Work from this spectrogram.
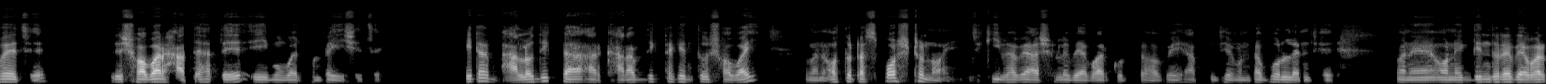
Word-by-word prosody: হয়েছে, 125 -5 +2 0.8
যে 125 - +1
সবার 125 +1 +10
হাতে, 110 +1 +3
হাতে 120 -2 -3 0.3
এই 110 - -1
মোবাইল 105 -1 -4
ফোনটা 105 +1 -9
এসেছে। - - -8 0.9
এটার 150 +3 +3 0.2
ভালো 110 +3 +4
দিকটা 160 -5 +1 0.2
আর 115 - 0
খারাপ 110 +1 0
দিকটা 130 -1 -8
কিন্তু 120 -3 -3 0.2
সবাই 110 +6 +2 0.6
মানে 100 0 -7
অতটা - - +1
স্পষ্ট - - +2 0.2
নয়। - - -7 0.2
যে - - -16
কিভাবে 115 -1 -4
আসলে 110 0 -5
ব্যবহার 100 0 -1
করতে 105 0 -13
হবে 100 +2 -9 0.2
আপনি 110 - -27
যেমনটা 105 0 -6
বললেন 115 -2 -1
যে, - - -14 0.7
মানে 105 -1 -3 0.3
অনেকদিন 110 +2 -2
ধরে 125 0 +4
ব্যবহার 115 +1 +6
110 Hz, 135 wpm, -25 LUFS, 105-120 Hz, 0.9 s, সবার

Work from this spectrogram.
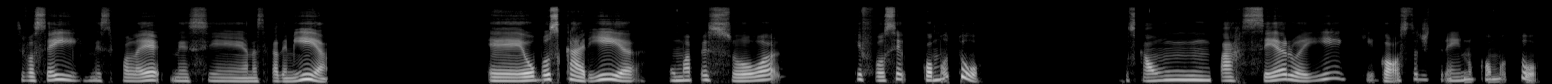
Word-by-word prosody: se 185 - -16
você 185 +3 0
ir 205 -6 +2
nesse 175 -1 -11
cole 165 +4 +3
nesse 165 0 -8 0.4
nessa 150 -2 -6
academia 155 +10 +3 1.6
eh, 165 -2 +3
eu 180 +2 +7
buscaria 195 -4 +3 0.3
uma 180 +2 -1
pessoa 195 - +1 0.7
que 235 - -2
fosse 185 +5 -2 0.2
como 200 +4 +2
tu. - - +1 1.4
Buscar 170 -3 -3
um 205 +2 +1
parceiro 180 +4 +1
aí 225 - -4
que - - -18
gosta 240 - -2
de 215 -1 -13
treino 200 +7 -7
como 245 +2 -6
tu. - - -2
185 Hz, 105 wpm, -23 LUFS, 165-210 Hz, 1.6 s, eu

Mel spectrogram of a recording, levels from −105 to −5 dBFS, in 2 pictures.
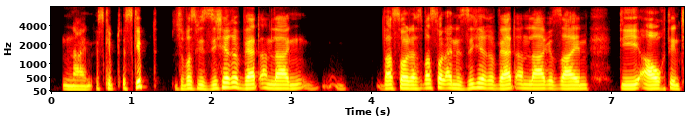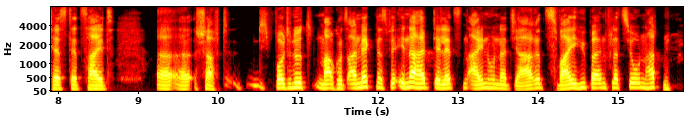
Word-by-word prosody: Nein, 105 -1 -6
es - - -8
gibt 125 -3 -8
es - - -6
gibt 190 0 +1 0.2
so 115 0 -10
was 130 0 -2
wie 130 - -1
sichere 135 +6 +1
Wertanlagen. 130 -2 +1
W 195 - -24
w - - -27 0.5
was 130 0 +1
soll 135 -2 +5
das 130 +1 -1
was 145 -2 0
soll 155 -3 +2
eine 135 -2 -1
sichere 135 +1 -2
Wertanlage 130 0 +1
sein, 125 +1 +1 0.4
die 125 +3 0
auch 125 -1 +4
den 125 -1 -3
Test 125 0 -1
der 125 - -2
Zeit, 120 -2 0 0.5
äh, 125 - -4 0.3
äh, 125 - -4
schafft? - - -4 0.4
Ich 145 - -15
wollte 150 0 +3
nur 165 0 +2
z 225 - -21
mal 140 -6 +2
kurz 140 -1 -4
anmerken, 175 +5 +2
dass 160 -4 -5
wir 155 - -3
innerhalb 155 -2 +5
der 145 - +3
letzten 145 +1 -2
100 130 -1 -2
Jahre 120 +6 0
2 125 +2 +2
Hyperinflationen 155 0 -2
hatten. 165 -6 -4
135 Hz, 180 wpm, -23 LUFS, 125-150 Hz, 0.5 s, soll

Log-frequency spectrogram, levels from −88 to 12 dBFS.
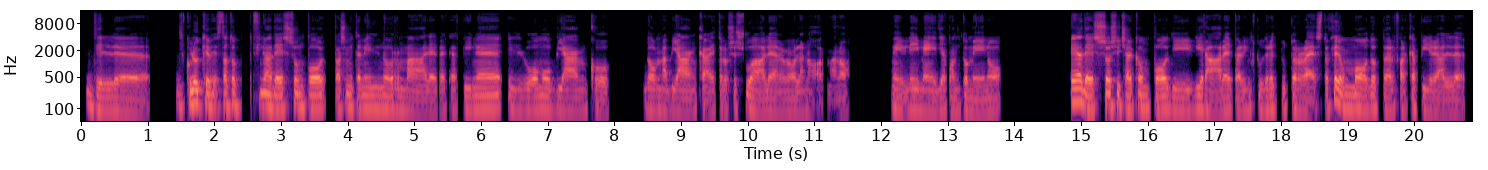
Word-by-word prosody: del 120 - -1 0.4
di 105 - -10
quello 130 +2 +5
che 110 -5 +1
è - - -2
stato 110 0 -1 0.2
fino 115 -1 0
adesso 100 0 +3
un 105 -1 -2
po', 100 0 +5
passami 95 +3 -2
il 100 - -7
termine 100 +1 0
il 100 - -4
normale, 90 -5 -1
perché 85 - -6
al - - -4
fine 95 +1 +1
il 95 -3 -10
l'uomo 95 +1 -1
bianco, 90 -2 -2 0.5
donna 90 -1 -3
bianca 85 0 0
eterosessuale 85 +1 -1
erano 80 +1 -3
la 80 -1 -5
norma, 80 -1 -9
no? - - -3 0.7
Nei 90 -4 -3
nei 90 0 -3
media 85 -1 0
quantomeno. 85 -1 -4 1.1
E 140 - +7
adesso 115 -6 +7
si 110 0 -1
cerca 95 -2 +2
un 100 0 -1
po' 95 -2 +4
di 90 -2 -4
virare 90 -2 +1
per - - -1
includere 95 +1 -5
tutto - - -7
il - - 0
resto, - - +2
che - - +6
è - - +8
un 100 0 +1
modo 100 0 +2
per 90 -3 -2
far - - -2
capire 90 -2 -2
al 80 +1 -2
95 Hz, 150 wpm, -23 LUFS, 85-100 Hz, 1.1 s, è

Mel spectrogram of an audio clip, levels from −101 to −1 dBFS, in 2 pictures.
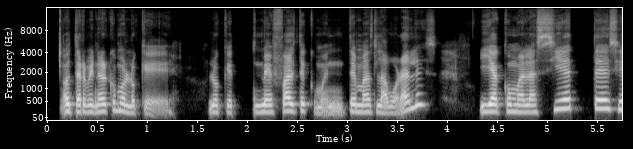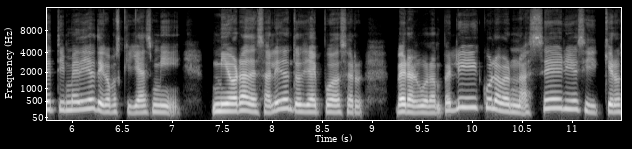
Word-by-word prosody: o 200 - +3
terminar 190 +1 +2
como 220 -2 -1
lo 175 -1 -2
que 475 +1 -9 0.3
lo 185 - -3
que 175 0 -7 0.2
me 185 +1 +2
falte 210 +2 +1
como - - -8
en - - -6
temas 190 -1 0
laborales. 360 - -1 0.4
Y 190 - -3
ya 200 -1 +6
como 200 -1 -1
a - - +2
las 185 0 0
7 275 +1 +1
7:30 250 0 -1
digamos 190 -3 0
que 175 - -11
ya 175 +1 0
es 180 +2 -8
mi 185 -2 -2 0.3
mi 210 +1 +5
hora 210 +2 +6
de 200 -3 +2
salida. 195 +8 0
Entonces, 200 -8 0
ya 190 - +4
ahí - - -1
puedo 190 -1 0
hacer 180 -2 -5 0.3
ver 195 0 +7
alguna 170 -1 +1
película, 295 +3 0
ver 205 -3 +3
una 180 -2 -1
serie, 275 - -1
sí 195 -7 -7
quiero 195 -1 0
200 Hz, 220 wpm, -21 LUFS, 185-250 Hz, 0.4 s, ver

